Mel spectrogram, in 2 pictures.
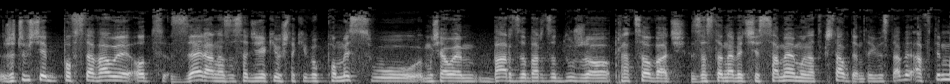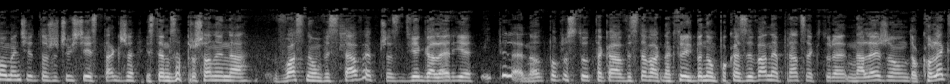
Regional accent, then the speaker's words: Sopot, Pomeranian Voivodeship, Poland; Ale nie, ale ja jestem od dziecka tutaj, więc z Sopotem jestem związany przez całe życie.

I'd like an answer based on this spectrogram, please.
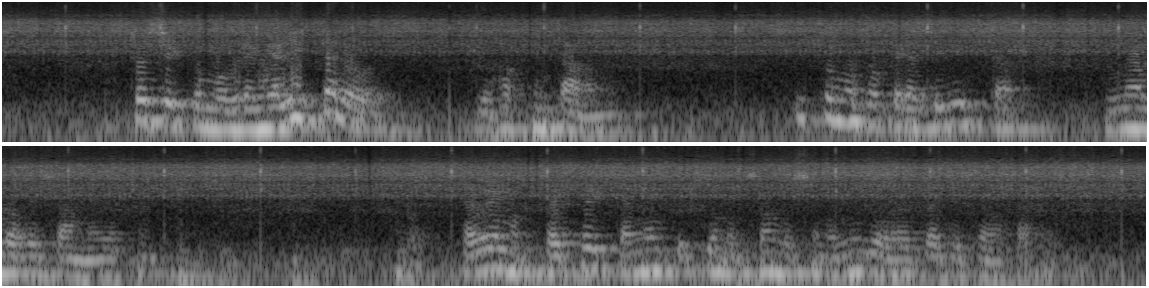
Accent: La Plata, Buenos Aires Province, Argentina; creo que casi todos somos de La Plata

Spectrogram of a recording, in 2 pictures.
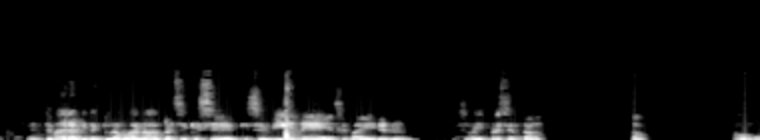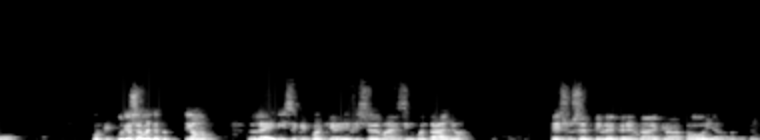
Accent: Mendoza, Argentina

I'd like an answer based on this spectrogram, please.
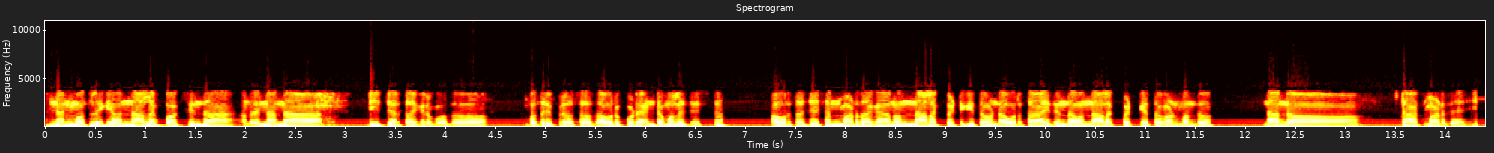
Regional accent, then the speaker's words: Vanadurga, Karnataka, India; ನಾನೊಬ್ಬ ಕೃಷಿ ಪದವೀಧರ. ನನ್ನ ಊರು ಬಂದ್ಬಿಟ್ಟು ವನದುರ್ಗ ಗ್ರಾಮ, ಶಾಪುರ ತಾಲೂಕು, ಯಾದಗಿರಿ ಜಿಲ್ಲೆಯಿಂದ.

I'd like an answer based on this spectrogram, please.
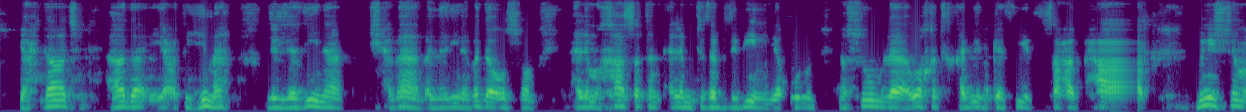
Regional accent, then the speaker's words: Iraq; أنا إمام مسجد من العراق

